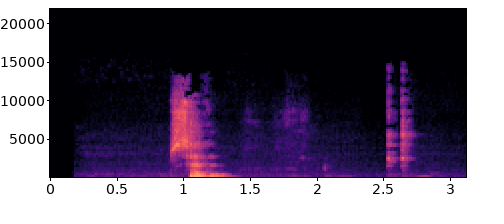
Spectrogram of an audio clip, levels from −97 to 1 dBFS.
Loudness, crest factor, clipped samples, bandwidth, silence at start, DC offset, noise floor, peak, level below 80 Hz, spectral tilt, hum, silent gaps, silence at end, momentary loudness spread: -28 LUFS; 22 dB; under 0.1%; 15 kHz; 0.9 s; under 0.1%; -68 dBFS; -10 dBFS; -72 dBFS; -3.5 dB/octave; none; none; 0.45 s; 19 LU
